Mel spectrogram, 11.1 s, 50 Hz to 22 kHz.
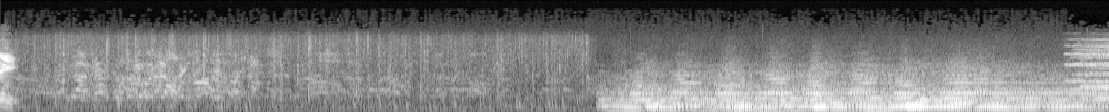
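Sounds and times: orchestral music with brass chords: 0:06.0 - 0:11.0.

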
